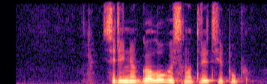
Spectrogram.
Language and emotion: Russian, neutral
